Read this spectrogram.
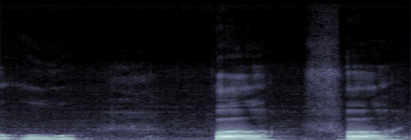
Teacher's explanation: तो इनमें दोनों आपके होट जो होंगे वह आपस में मिलेंगे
